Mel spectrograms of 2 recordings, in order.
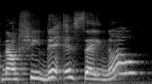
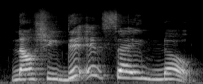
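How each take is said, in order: First: Slow, with no lifted on a rising tune; stress on no. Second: Very slow, didnt leaned on with a falling tune; stress on didnt. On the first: Making viewers notice the answer, stressing no. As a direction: let no hang up high and slow. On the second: Explaining Lisa's wording to viewers, punching didnt. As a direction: press down hard on didnt. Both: Shown as a demonstration.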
